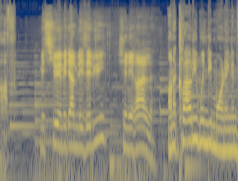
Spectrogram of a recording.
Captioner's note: speaking foreign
